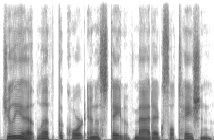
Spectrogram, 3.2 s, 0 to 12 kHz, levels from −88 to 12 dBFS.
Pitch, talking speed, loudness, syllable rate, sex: 165 Hz, 185 wpm, -18 LUFS, 5.2 syllables/s, female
